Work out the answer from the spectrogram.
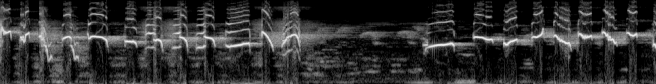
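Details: Singing Oriental magpie-robin, a lure for other magpie-robins: quick sequence of slurred, swooping whistles and high chips for three seconds, a brief quiet spell, then the varied phrases start again at the same fast pace.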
